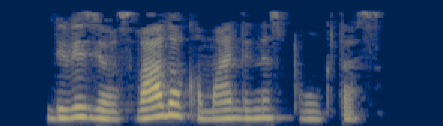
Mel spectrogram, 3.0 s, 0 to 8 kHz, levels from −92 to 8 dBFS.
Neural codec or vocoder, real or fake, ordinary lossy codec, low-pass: none; real; MP3, 24 kbps; 7.2 kHz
